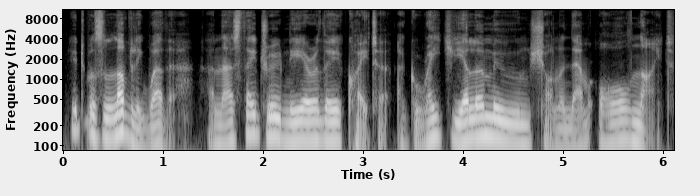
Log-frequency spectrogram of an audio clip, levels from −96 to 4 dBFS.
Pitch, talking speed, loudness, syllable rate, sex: 115 Hz, 195 wpm, -18 LUFS, 4.8 syllables/s, male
